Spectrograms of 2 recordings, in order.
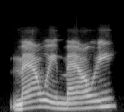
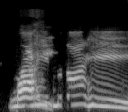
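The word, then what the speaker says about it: mahi-mahi: I'm going to pronounce the name wrong. I always do. And Greg had to correct me. It's Maui or something. Oh, it's a sandwich. Mahi mahi.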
